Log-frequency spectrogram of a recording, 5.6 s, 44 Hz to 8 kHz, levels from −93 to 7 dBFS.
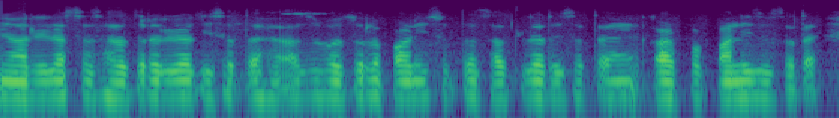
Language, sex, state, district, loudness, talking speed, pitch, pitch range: Marathi, male, Maharashtra, Nagpur, -26 LUFS, 85 wpm, 115 Hz, 110-115 Hz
